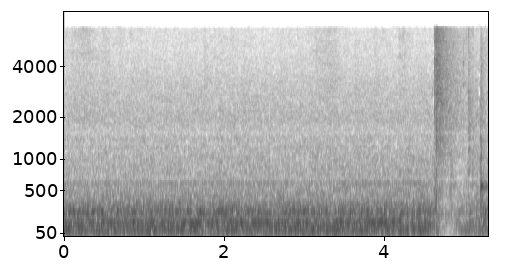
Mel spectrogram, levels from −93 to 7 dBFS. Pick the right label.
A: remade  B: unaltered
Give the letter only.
B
